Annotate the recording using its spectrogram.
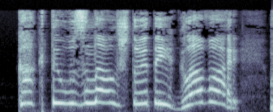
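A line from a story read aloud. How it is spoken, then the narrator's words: Admiring exclamation. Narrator (Russian): восхищенно воскликнула я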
